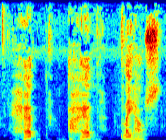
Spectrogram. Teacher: The place of articulation of this consonant is glottal. This means that the narrowing that produces the friction noise is between the vocal port, as described in chapter 4.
